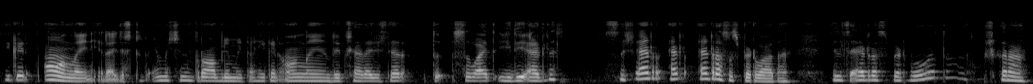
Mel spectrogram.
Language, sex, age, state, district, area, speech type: Kashmiri, male, 30-45, Jammu and Kashmir, Srinagar, urban, spontaneous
